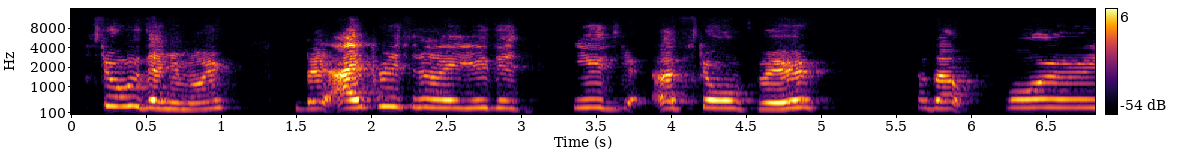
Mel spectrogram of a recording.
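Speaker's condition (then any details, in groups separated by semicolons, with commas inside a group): Spastic cerebral palsy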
